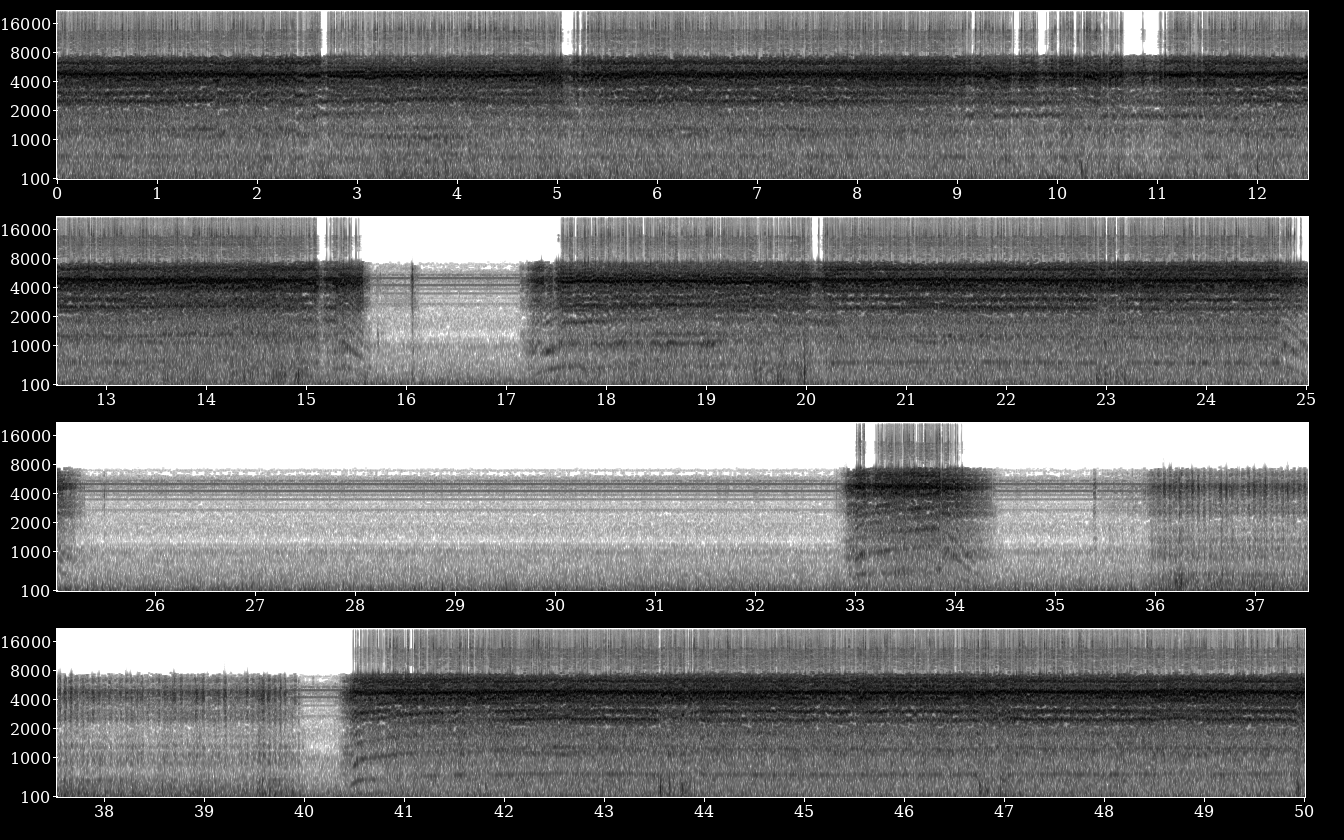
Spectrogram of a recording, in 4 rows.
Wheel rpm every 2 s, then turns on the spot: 160, 160, 160, 160, 160, 160, 160, 130, 30, 150, 160, 160, 80, 0, 0, 0, 50, 20, 30, 30, 100, 160, 160, 160, 160.
36-40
